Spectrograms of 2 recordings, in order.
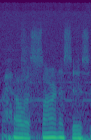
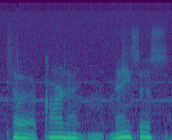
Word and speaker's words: Halicarnassus: And Dionysius of Halicarnassus is spelled Dionysius, Dionysius, and Halicarnassus, which is really hard to pronounce, is Halicarnassus.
